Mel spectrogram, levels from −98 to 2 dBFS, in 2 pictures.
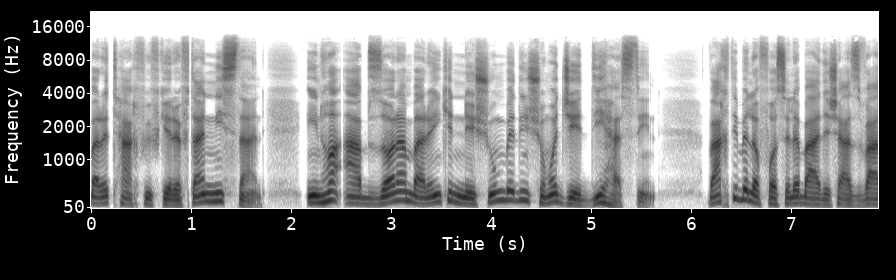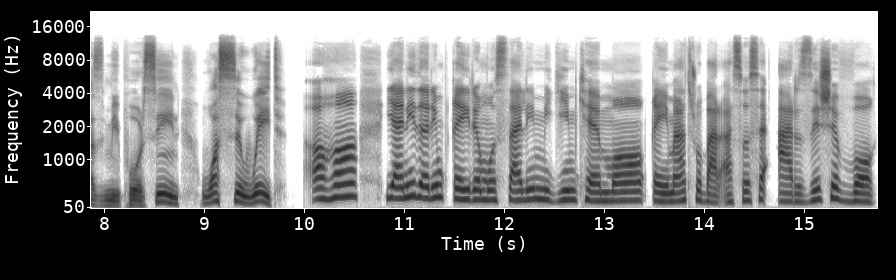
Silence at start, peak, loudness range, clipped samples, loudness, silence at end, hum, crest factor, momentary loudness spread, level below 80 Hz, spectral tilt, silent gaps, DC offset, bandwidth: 0 s; -4 dBFS; 4 LU; under 0.1%; -21 LUFS; 0.05 s; none; 16 dB; 7 LU; -62 dBFS; -4.5 dB/octave; 9.91-9.99 s; under 0.1%; 13.5 kHz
